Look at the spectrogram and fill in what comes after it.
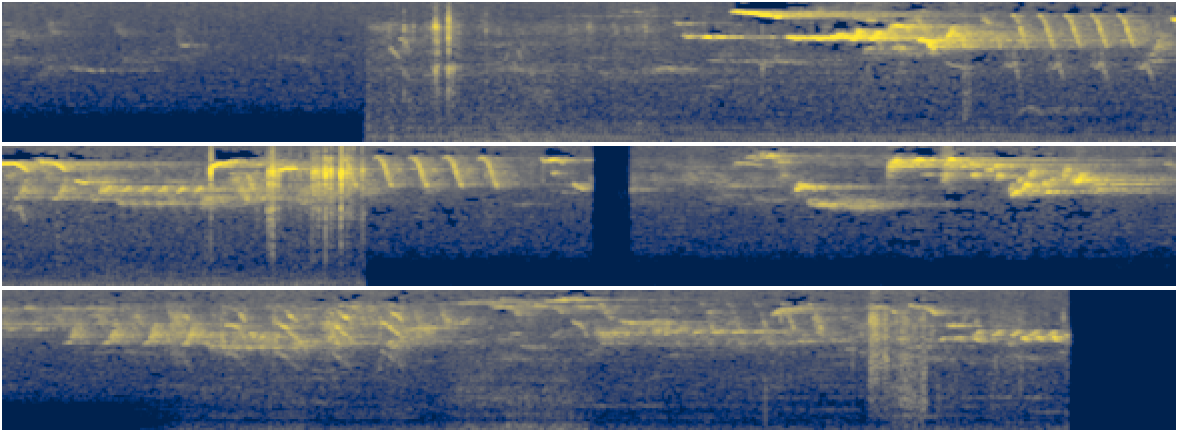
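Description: Several songbirds chirping and trilling in fast repeated notes, over a low outdoor rumble, with a brief dropout about halfway and a sudden stop just before the end.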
